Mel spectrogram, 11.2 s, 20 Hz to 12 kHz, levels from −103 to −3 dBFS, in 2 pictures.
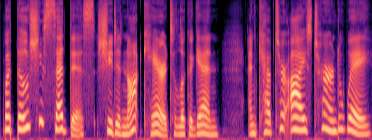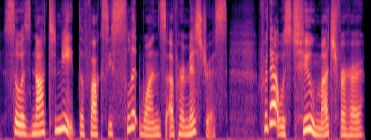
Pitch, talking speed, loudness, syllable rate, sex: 225 Hz, 200 wpm, -18 LUFS, 4.2 syllables/s, female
